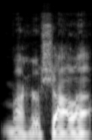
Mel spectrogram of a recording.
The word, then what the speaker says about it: Mahershala: But Leave the World Behind, and this is starring Julia Roberts and Mahershala Ali.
